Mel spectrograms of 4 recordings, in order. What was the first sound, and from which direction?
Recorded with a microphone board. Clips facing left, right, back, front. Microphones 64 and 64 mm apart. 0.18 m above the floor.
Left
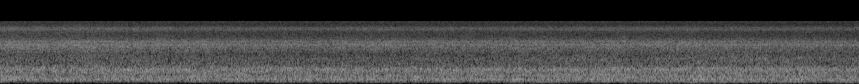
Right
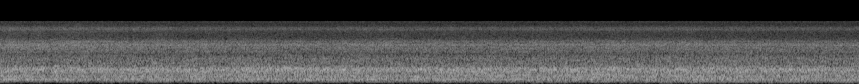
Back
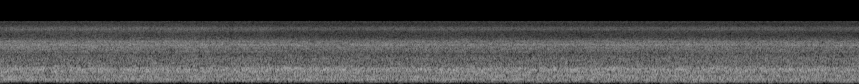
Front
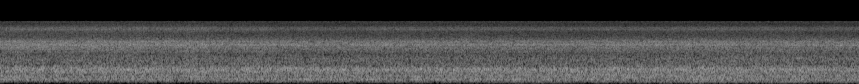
Only background noise.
